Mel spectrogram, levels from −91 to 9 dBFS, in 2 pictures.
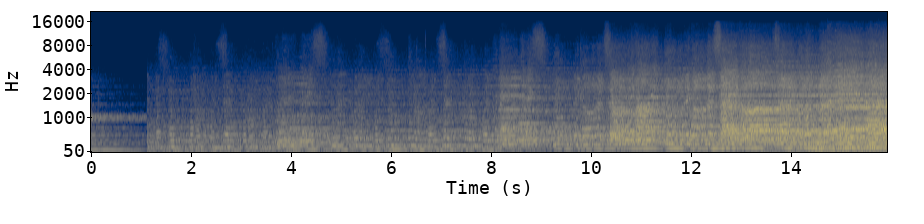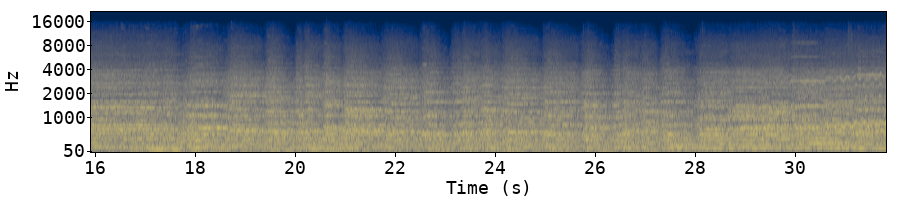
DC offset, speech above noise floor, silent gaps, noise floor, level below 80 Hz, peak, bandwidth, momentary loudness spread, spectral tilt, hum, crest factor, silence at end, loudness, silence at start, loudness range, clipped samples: under 0.1%; 16 dB; none; -49 dBFS; -44 dBFS; -2 dBFS; 13.5 kHz; 21 LU; -6.5 dB/octave; none; 16 dB; 0 s; -18 LUFS; 0 s; 19 LU; under 0.1%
